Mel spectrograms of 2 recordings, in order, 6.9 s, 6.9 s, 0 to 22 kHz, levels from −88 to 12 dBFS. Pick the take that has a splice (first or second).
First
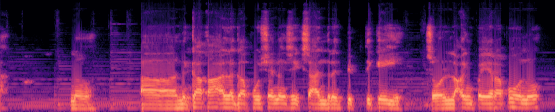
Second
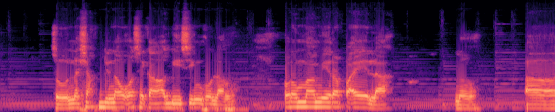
first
